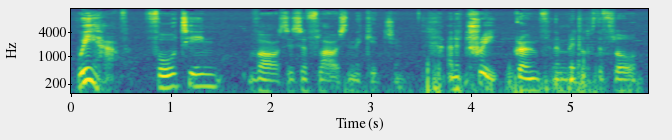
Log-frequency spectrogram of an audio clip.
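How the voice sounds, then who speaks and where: A man's voice: medium pitch, normal speed, creaky. A man narrating a children's storybook like an infant school teacher, expressively and directed at young listeners. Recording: faint background noise.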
